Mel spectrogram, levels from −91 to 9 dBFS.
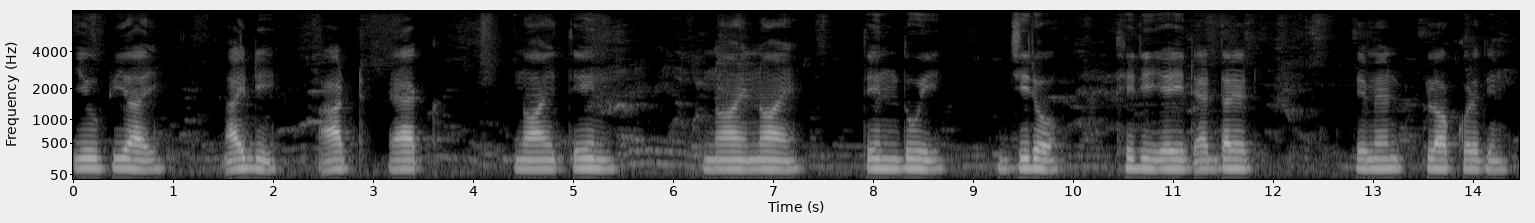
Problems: constant background noise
